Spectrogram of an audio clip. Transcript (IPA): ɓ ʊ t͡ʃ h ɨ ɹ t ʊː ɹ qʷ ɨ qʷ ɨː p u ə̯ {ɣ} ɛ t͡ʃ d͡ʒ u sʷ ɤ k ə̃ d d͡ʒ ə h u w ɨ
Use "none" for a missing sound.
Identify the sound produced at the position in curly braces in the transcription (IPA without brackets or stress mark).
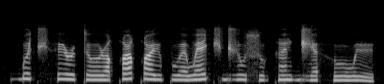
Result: w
